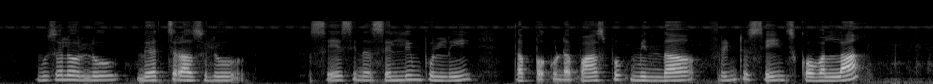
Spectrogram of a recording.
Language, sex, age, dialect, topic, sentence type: Telugu, female, 31-35, Southern, banking, statement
